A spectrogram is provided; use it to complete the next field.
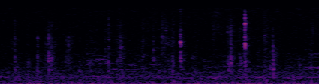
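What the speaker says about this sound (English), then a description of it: "Type the characters in this image here in the bar." Fingers tap on a computer keyboard in a quick, uneven run of light clicks, close and quiet, with no talking.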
